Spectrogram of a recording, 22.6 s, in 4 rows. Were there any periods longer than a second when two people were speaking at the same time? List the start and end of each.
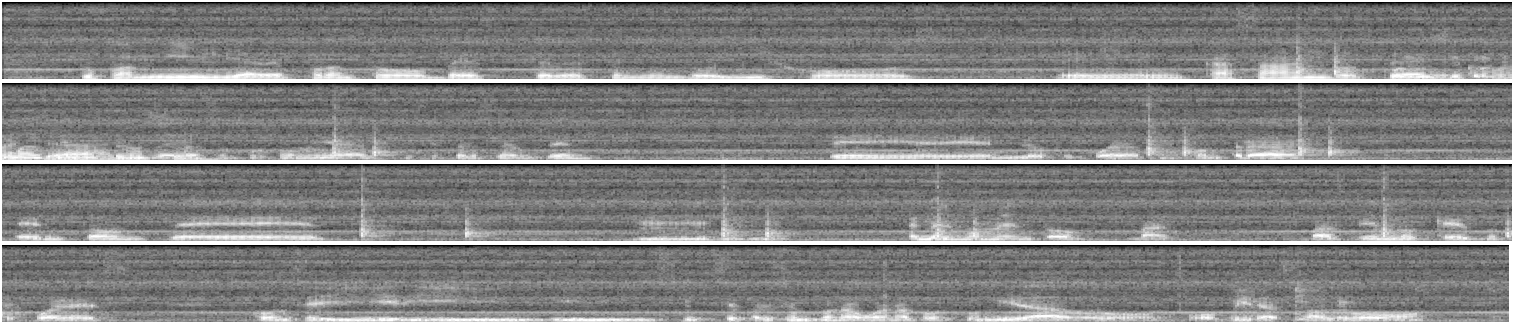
5.2-6.5

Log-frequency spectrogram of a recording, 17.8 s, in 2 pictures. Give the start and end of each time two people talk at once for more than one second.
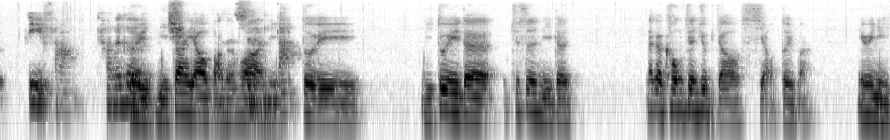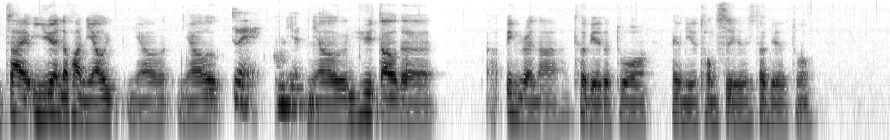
1.3-2.8

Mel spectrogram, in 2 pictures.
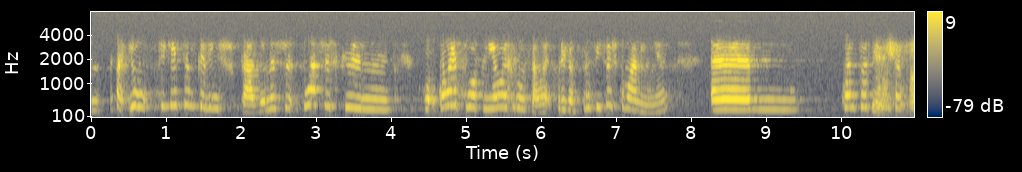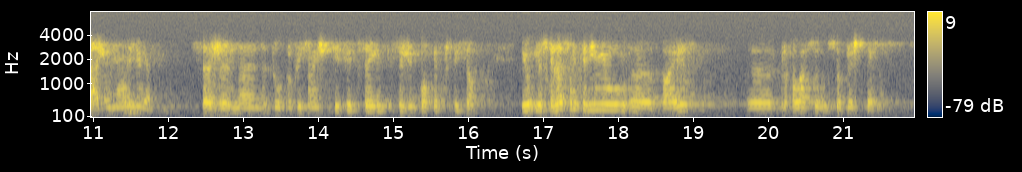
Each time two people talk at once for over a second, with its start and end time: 10.4-11.7

